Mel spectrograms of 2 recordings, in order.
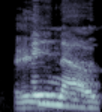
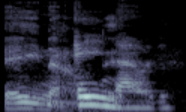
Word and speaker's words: Einaudi: it was Natalia's husband, Leone Ginzburg, who founded the, I know, how do you pronounce? I'm always a bit insecure with Einaudi. Einaudi. Einaudi.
